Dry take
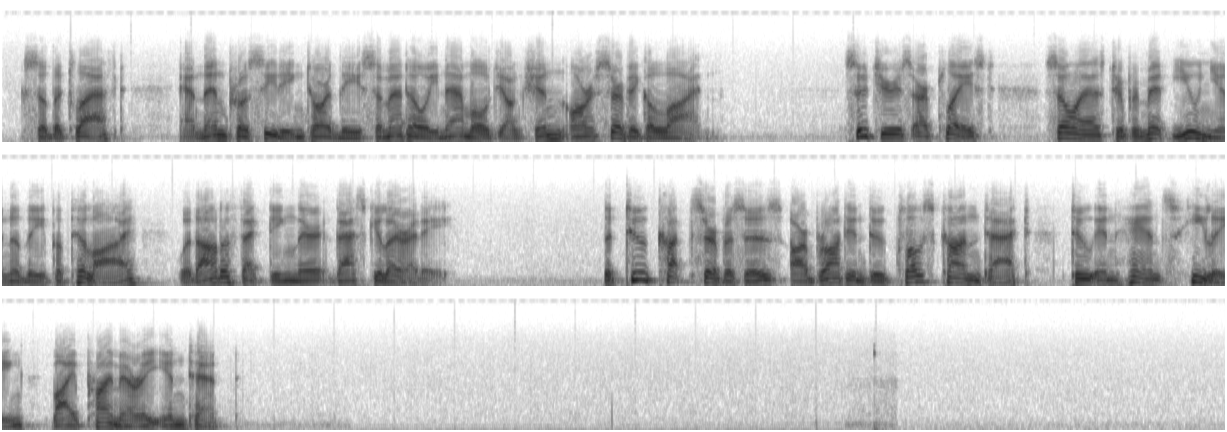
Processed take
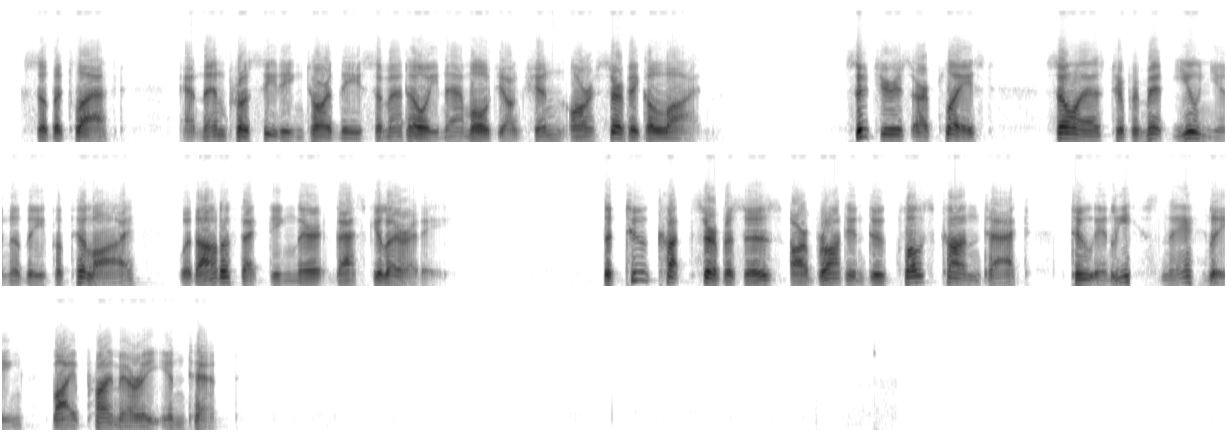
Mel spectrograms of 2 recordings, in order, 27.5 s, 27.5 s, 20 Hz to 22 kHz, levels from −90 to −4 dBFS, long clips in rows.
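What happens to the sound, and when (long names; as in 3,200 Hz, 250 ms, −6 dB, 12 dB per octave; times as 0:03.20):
0:17.49–0:18.23: reverse
whole clip: low shelf with overshoot 270 Hz −9 dB, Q 1.5; expander for the loud parts 2.5 to 1, over −37 dBFS; level +6 dB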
